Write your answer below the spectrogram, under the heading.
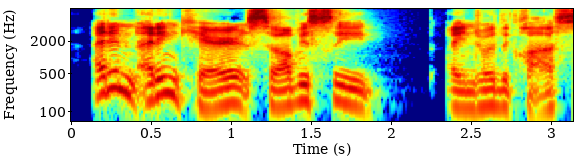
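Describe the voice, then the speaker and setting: A man with an American accent is heard on a very clean recording with a silent background. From Texas. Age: 20s. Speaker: video game streamer. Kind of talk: casual live-stream chat.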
